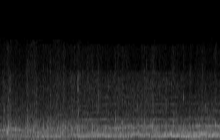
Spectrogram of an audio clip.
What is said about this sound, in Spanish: Aplausos, por favor.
